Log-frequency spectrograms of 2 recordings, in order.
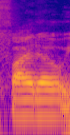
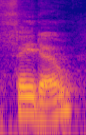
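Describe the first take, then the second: First: It sounds just like the dog name Fido. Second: It does not sound like the dog name. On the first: This is the appropriate pronunciation from the Latin. "even though it makes me think of a dog from a Tom and Jerry cartoon" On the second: This is the speaker's habitual pronunciation. "I have throughout my life mostly called this the Phaedo"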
